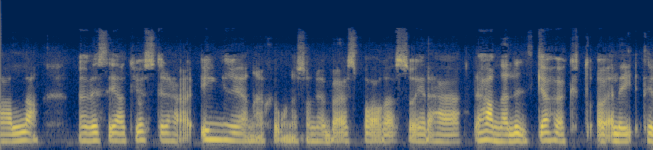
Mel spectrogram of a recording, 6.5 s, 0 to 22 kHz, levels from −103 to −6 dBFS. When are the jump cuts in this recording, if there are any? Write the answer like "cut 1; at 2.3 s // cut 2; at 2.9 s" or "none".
cut 1; at 4.7 s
